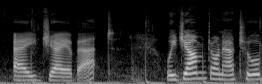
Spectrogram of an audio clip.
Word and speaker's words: Eceabat: From the ferry terminal in ECEABAT, pronounced ECEABAT, we jumped on our tour bus and drove over to the other side of the peninsula to Anzac Cove.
